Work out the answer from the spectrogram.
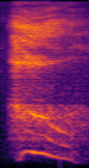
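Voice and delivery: high, drawn gasp of relief; gasp of realization. Real, not acted. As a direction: gasp as it finally comes back. Gasp after recalling the forgotten name.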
